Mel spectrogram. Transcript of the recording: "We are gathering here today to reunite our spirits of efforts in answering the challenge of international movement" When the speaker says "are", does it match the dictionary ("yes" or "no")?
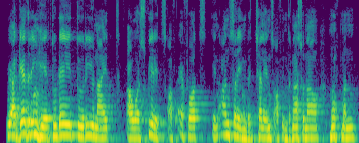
yes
